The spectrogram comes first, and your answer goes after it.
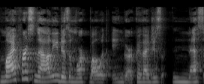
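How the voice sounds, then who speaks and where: A woman with an American accent, very fast pace, animated tone and lively intonation. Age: 30s. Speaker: podcast co-host, guest. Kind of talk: casual chat. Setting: remote recording.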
